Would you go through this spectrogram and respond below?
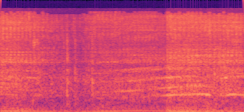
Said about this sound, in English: God, I love a motorcycle, though. Talk about avoiding the traffic, man. Fuck, see? Right in here, gonna slide right in.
